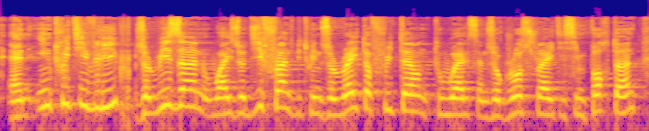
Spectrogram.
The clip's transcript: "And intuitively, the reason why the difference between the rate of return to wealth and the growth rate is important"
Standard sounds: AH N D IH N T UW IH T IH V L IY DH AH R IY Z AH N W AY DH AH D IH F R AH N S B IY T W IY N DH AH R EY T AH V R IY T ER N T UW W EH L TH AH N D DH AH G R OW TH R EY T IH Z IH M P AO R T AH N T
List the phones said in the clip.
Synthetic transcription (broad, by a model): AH N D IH N T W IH T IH V L IY DH AH R IY Z AH N W AY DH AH D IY F R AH N S B IY T W IY N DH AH R EY T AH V R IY T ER N T UW W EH L S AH N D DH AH G R OW S R EY T IH Z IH M P AO R T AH N T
